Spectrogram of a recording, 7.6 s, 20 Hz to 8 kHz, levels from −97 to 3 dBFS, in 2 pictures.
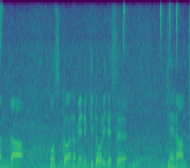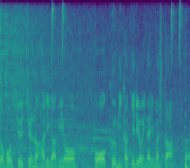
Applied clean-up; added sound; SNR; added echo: none; Chatter / Chirp, tweet / Livestock, farm animals, working animals; 11 dB; none.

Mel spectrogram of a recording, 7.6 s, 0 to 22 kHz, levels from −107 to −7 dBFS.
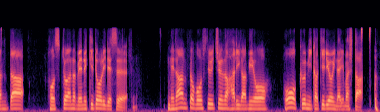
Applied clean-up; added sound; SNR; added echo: neural diffusion model UNIVERSE++.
